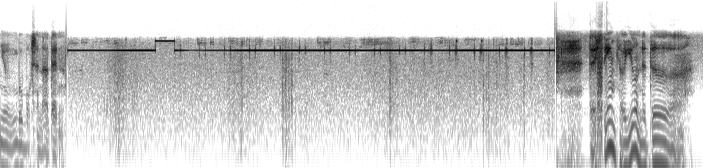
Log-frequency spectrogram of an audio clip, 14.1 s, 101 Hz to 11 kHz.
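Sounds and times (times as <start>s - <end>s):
faint crackles: 0.0s - 14.0s
radio static hiss: 0.0s - 14.0s
high carrier whistle: 1.4s - 11.1s.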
